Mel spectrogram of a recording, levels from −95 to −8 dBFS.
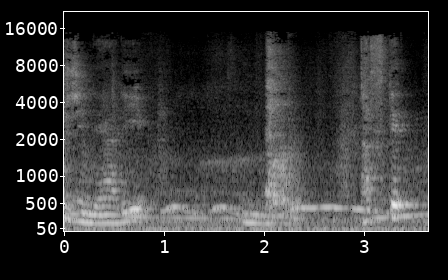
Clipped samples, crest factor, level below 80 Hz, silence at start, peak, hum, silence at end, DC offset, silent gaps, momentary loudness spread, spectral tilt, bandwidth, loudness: under 0.1%; 20 dB; -46 dBFS; 0 s; -12 dBFS; none; 0 s; under 0.1%; none; 12 LU; -6 dB/octave; 15 kHz; -32 LUFS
